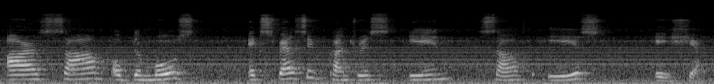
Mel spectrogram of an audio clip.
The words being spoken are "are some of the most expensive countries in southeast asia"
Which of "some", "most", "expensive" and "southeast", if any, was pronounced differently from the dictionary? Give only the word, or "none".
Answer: southeast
